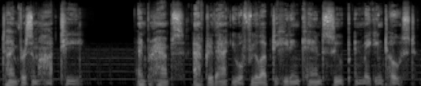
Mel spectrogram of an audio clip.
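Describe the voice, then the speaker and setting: A man reading a scripted short story as narrator, in a measured, deliberate way. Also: low-pitched, steady tone. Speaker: narrator and podcast host.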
